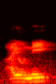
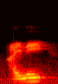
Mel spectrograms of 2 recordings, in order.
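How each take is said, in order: Both takes have the same delivery.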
